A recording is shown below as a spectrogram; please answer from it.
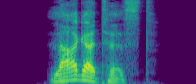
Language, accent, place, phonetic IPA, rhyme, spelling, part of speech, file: German, Germany, Berlin, [ˈlaːɡɐtəst], -aːɡɐtəst, lagertest, verb, De-lagertest.ogg
- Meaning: inflection of lagern: 1. second-person singular preterite 2. second-person singular subjunctive II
